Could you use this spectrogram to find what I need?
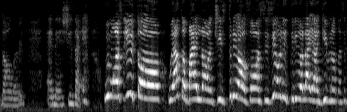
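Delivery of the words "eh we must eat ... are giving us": loud, high-pitched imitation of an indignant Nigerian auntie; hammed-up Nigerian auntie complaint; Nigerian accent. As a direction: mimic a Nigerian auntie loudly protesting. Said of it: "I'm even sounding like I'm Nigerian".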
